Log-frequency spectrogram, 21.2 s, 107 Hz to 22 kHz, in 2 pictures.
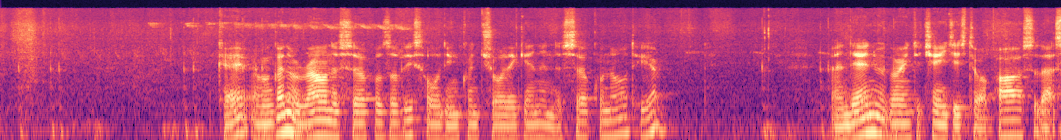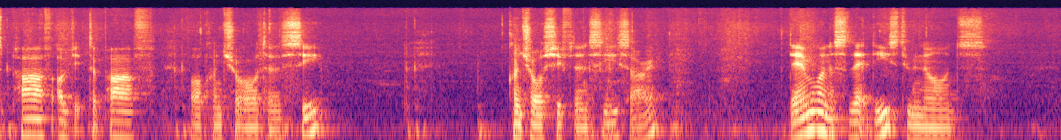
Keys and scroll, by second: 7.7 s, 13.2 ctrl+shift+c.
